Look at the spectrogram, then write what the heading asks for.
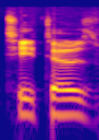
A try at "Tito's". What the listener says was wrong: Why do you say it like Tito's? Tito's. You're hitting the second syllable really hard.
